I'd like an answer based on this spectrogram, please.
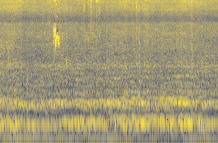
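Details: Feral honey bee colony with worker bees coming and going nonstop: an even, many-winged drone in a low register, with one brief high chirp from another creature just after the first second.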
